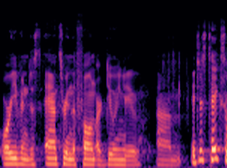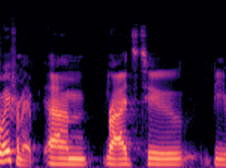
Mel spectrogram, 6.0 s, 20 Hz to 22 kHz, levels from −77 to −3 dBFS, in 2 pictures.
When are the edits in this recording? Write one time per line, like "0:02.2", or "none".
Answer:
0:01.2
0:01.6
0:02.5
0:03.6
0:04.5

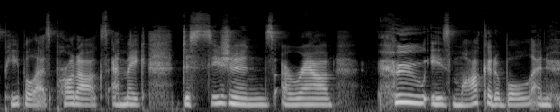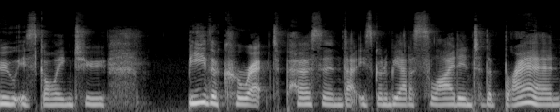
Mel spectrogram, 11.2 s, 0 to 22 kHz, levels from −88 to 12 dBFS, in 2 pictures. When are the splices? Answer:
none

